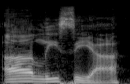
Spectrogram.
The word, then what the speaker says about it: Alicia: The Babysitter's Club star used the video sharing social media app to share the proper pronunciation of her name. She says it's Alicia in the short clip, typing it Alicia in the caption, as if things weren't confusing enough.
